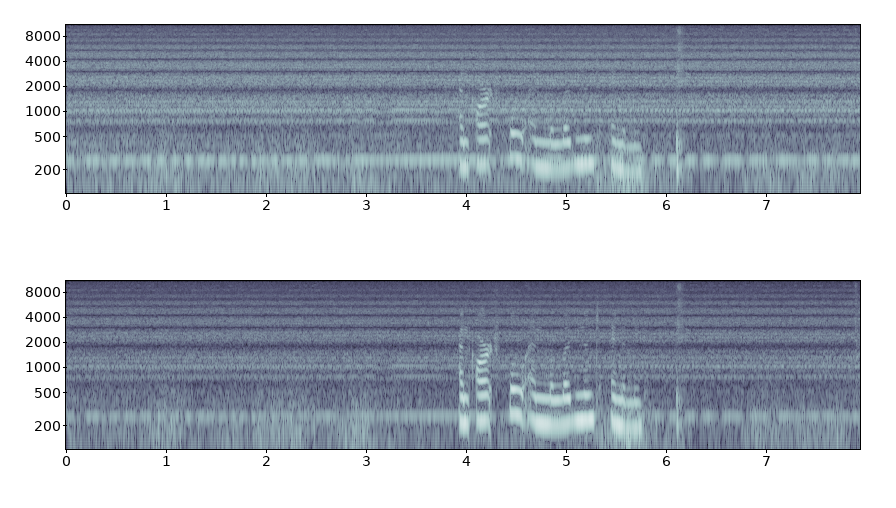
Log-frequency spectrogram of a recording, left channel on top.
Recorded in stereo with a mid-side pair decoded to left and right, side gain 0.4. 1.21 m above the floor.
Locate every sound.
0.0 s a drone: 45° left
3.9 s a woman speaking: 40° right
6.1 s a snare drum: 35° left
